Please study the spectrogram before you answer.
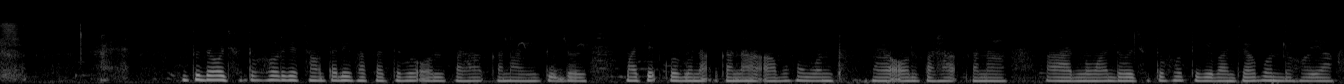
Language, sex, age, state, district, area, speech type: Santali, female, 30-45, West Bengal, Jhargram, rural, spontaneous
